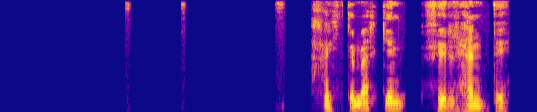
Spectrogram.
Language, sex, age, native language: Icelandic, male, 40-49, Icelandic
